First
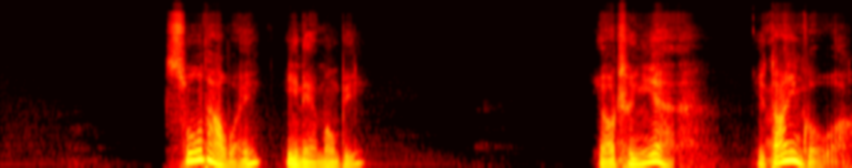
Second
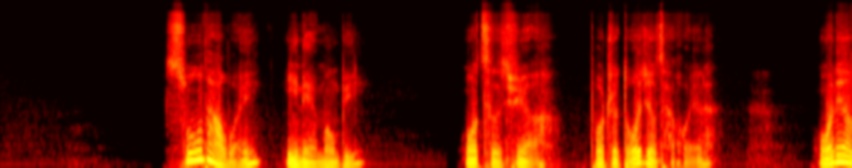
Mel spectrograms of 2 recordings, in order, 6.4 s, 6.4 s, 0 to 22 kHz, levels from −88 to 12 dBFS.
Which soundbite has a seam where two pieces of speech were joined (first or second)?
second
